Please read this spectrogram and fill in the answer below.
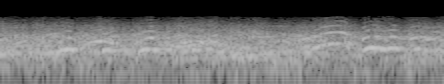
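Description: Studio audience laughing, a steady wave of many voices held throughout.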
